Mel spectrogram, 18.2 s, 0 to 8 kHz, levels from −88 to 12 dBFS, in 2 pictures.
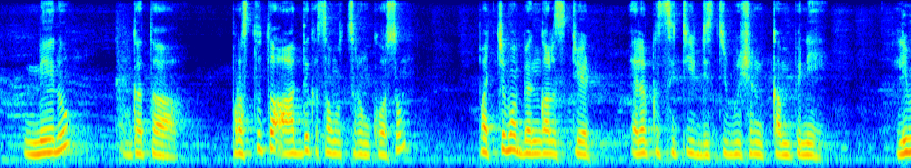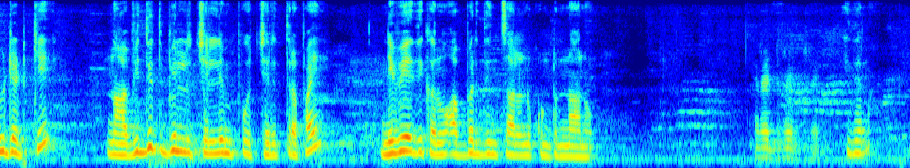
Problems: constant background noise, background conversations at intervals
